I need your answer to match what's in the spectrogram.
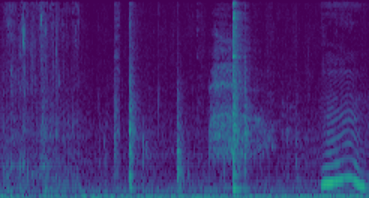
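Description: Broth of Chodang tofu, made from stone-ground beans and clean seawater, is poured and sipped, with light clinks of bowls and utensils, a brief liquid splash midway, and a drawn-out appreciative vocal hum at the end.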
